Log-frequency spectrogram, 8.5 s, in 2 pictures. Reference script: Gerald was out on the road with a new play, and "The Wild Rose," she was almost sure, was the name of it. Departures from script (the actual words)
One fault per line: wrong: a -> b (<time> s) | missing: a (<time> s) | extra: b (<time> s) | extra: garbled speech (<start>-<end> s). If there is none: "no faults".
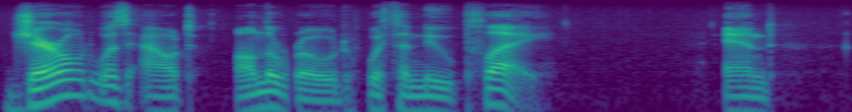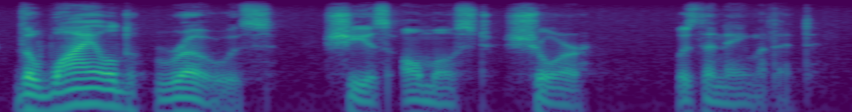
wrong: was -> is (6.1 s)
